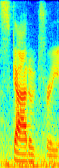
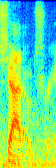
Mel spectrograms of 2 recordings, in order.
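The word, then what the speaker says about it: Scadutree: also fun like yeah it's not Scot tree it's literally pronounced Shadow tree like that is the old kind of spelling oh is actually or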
